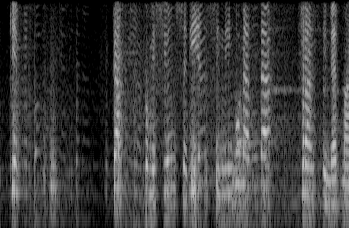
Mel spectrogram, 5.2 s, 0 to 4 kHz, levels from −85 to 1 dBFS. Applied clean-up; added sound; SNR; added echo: neural mask model RNNoise.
